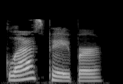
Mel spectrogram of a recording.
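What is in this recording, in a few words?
"glass paper", British English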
